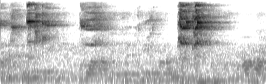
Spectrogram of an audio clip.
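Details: Shrill, scratchy chirps from a young lovebird, a sound played as a lure so lovebirds reply. Three high bursts with short gaps, the last one longer and fuller, against a quiet background.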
